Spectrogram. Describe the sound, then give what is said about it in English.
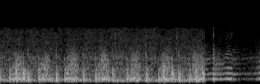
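A beekeeper pumps a bee smoker after lifting the top off a hive: the bellows puffs in quick rhythmic bursts of breathy hiss over a dense, droning hum of buzzing bees. The puffing stops near the end and the buzzing carries on alone. “After lifting the top off one of the hives, she pumps a smoker to calm the agitated bees.”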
